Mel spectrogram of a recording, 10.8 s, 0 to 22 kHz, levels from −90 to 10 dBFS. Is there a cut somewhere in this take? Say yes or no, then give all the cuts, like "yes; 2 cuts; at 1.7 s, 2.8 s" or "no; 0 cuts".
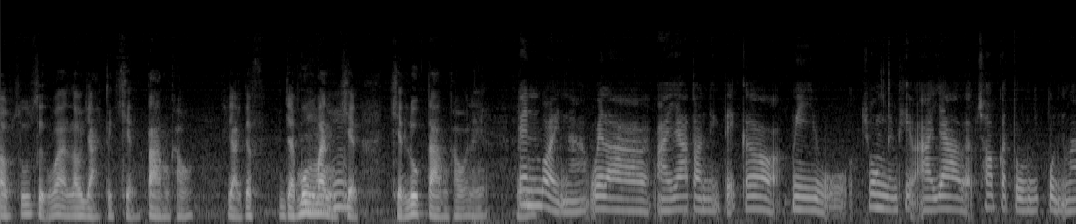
no; 0 cuts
